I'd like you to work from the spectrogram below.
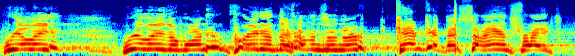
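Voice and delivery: high, disbelieving Really; incredulous. Acted. Preacher scoffing at critics, incredulous and high. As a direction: pitch up high in mock disbelief. Preacher mocking an absurd claim.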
